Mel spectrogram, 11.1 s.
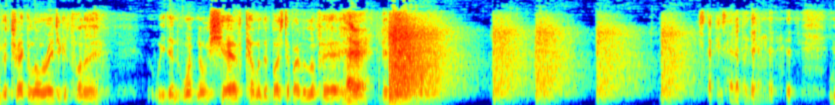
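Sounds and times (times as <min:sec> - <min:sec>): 
speech: 0:00.0 - 0:05.8, 0:09.4 - 0:11.1
gunshots in a western radio drama: 0:05.1 - 0:09.4
laughter: 0:09.7 - 0:10.8.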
